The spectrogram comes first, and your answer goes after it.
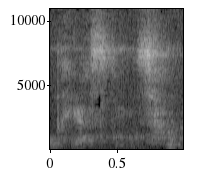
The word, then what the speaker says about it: pasties: Don't Google pasties. I was doing a class here. And whatever you do, don't Google pasties at work. But I was teaching. Pasties with a short A is what we're after.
